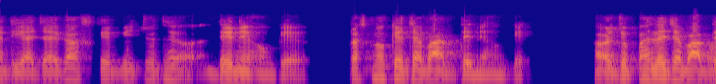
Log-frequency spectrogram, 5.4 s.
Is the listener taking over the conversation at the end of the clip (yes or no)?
no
